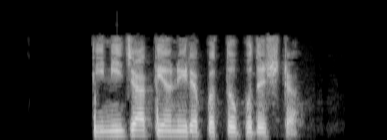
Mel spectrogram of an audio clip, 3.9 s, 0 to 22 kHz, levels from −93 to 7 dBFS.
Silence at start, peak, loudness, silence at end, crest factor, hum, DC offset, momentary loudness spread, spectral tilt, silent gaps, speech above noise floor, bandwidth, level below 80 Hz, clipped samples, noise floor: 0.9 s; 0 dBFS; -14 LUFS; 0.9 s; 18 dB; none; under 0.1%; 9 LU; -3 dB/octave; none; over 75 dB; 8 kHz; -58 dBFS; under 0.1%; under -90 dBFS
